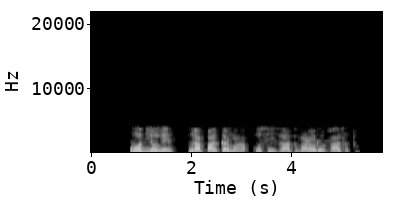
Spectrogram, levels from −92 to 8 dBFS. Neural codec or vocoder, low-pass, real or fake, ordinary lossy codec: none; 7.2 kHz; real; AAC, 16 kbps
